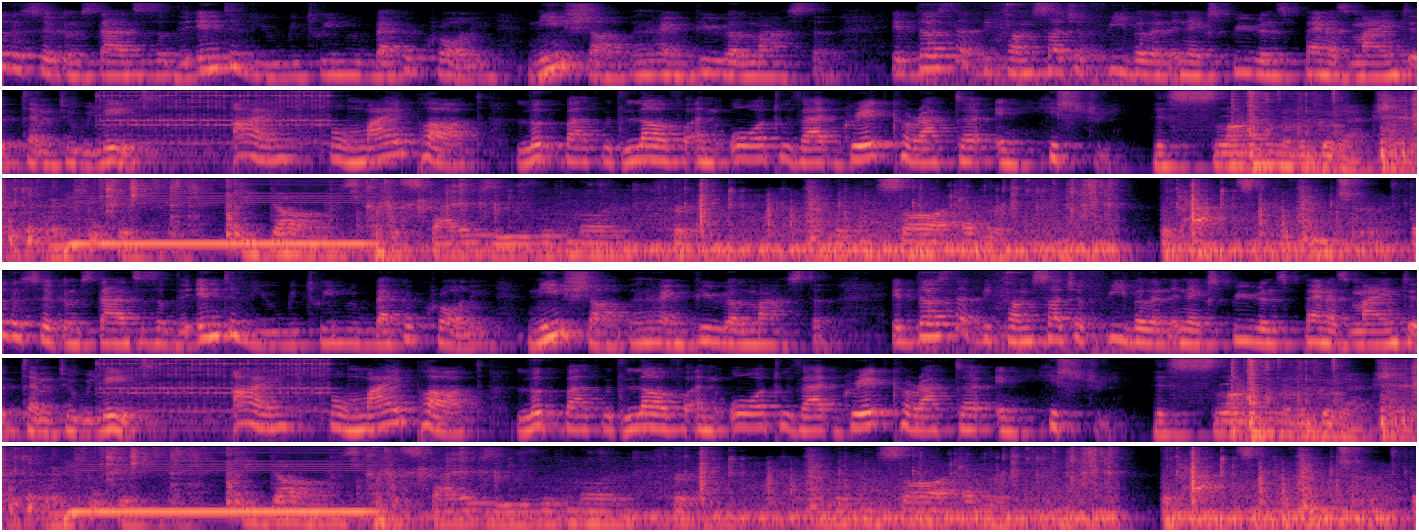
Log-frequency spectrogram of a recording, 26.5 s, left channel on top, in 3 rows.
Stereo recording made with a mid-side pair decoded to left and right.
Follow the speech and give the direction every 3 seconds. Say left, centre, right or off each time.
right, right, right, right, centre, left, left, left, left.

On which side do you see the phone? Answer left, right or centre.
centre.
